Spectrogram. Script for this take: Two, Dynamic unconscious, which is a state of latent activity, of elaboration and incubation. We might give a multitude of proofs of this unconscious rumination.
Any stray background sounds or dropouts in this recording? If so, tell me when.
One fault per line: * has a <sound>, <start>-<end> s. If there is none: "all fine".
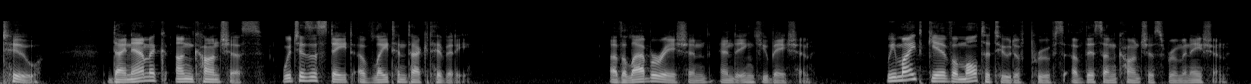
all fine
